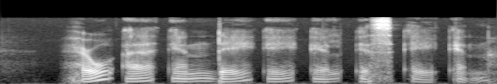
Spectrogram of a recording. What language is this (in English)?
Swedish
